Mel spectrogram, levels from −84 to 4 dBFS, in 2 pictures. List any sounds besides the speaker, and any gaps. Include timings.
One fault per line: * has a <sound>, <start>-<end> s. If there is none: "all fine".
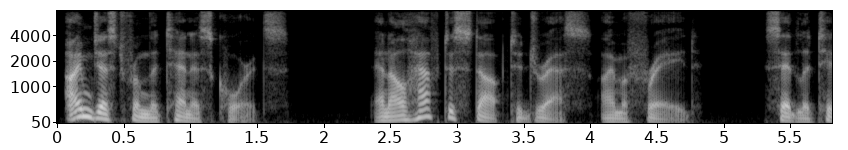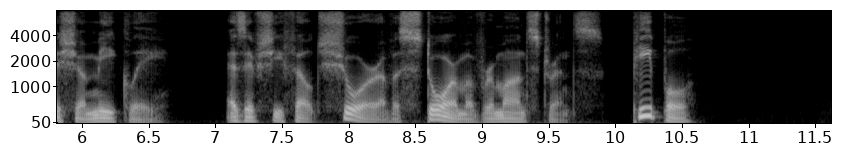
all fine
